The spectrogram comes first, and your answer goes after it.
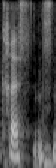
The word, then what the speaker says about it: Christensen: But if you want to say it proper, it's Christensen.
